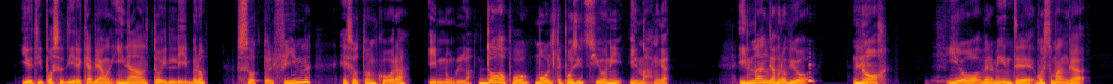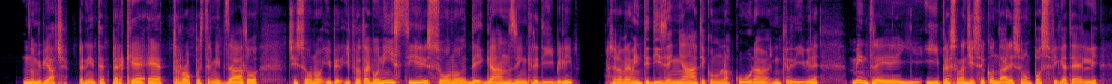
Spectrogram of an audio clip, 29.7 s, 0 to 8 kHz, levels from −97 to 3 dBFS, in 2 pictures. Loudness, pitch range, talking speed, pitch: -21 LUFS, 125-155 Hz, 130 wpm, 135 Hz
